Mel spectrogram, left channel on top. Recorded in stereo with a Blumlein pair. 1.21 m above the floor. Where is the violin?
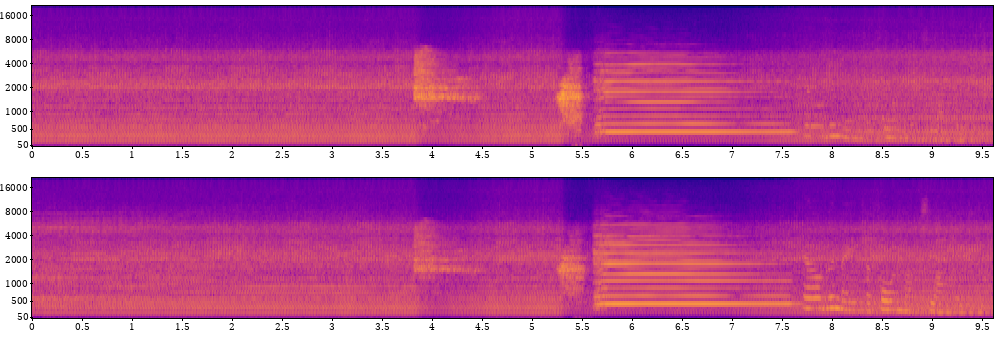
30° right, 1.9 m.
